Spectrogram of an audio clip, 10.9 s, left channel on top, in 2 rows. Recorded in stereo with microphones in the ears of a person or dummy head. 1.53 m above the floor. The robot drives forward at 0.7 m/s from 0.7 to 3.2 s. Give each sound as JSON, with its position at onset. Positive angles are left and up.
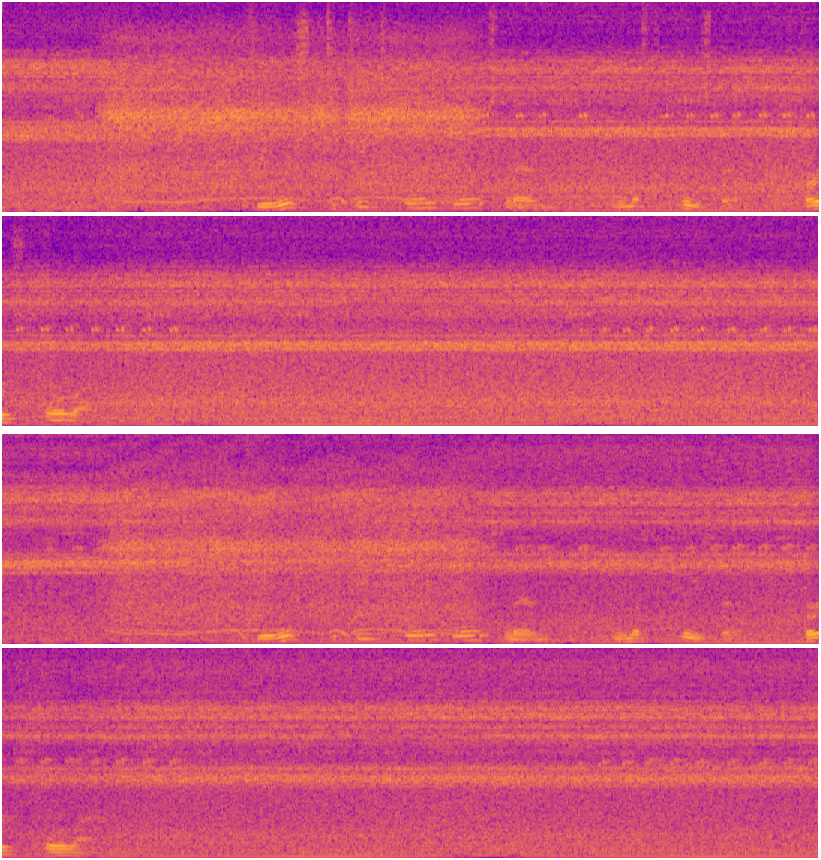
{"t": 0.0, "sound": "an insect", "side_deg": -60, "distance_m": 6.0}
{"t": 1.6, "sound": "a man speaking", "side_deg": 60, "distance_m": 1.0}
